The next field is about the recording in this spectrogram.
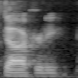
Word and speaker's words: Doherty: And it's actually pronounced Doherty, by the way.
